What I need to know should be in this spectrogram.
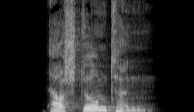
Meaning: inflection of erstürmen: 1. first/third-person plural preterite 2. first/third-person plural subjunctive II
- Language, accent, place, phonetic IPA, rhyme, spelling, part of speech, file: German, Germany, Berlin, [ɛɐ̯ˈʃtʏʁmtn̩], -ʏʁmtn̩, erstürmten, adjective / verb, De-erstürmten.ogg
